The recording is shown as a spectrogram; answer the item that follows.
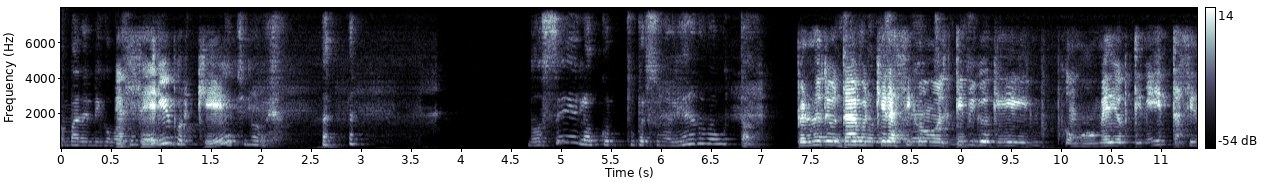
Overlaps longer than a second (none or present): present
